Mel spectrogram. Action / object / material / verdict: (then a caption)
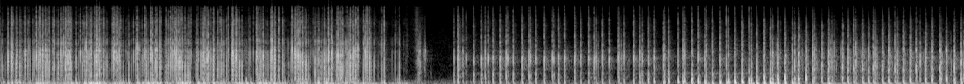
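tap / hard plastic pencil case with pens inside / hard plastic / none. A closed pink translucent hard plastic pencil case with pens inside is tapped with fingernails close to the mic. A dense flurry of quick, dry, clicky taps fills the first four seconds, then a brief pause, then a steady run of sharp, distinct taps continues to the end.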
